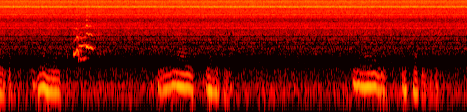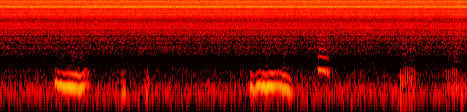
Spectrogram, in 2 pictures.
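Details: Sleeping pet cat snoring at home: soft low wheezy breaths repeating about every three to four seconds, each a short rough purring rasp, steady and quiet throughout.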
